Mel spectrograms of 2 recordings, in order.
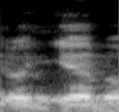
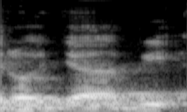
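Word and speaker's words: رَجَبَ: Para ulama, jumhur ulama membacanya fi Rajaba, bukan fi Rajabi atau fi Rajabin jumhur ulama ya. Ini karena Rajaba dan Syak'bana ini masuk dalam isim ghair munsarif. Jadi dia tidak kena rab gitu ya.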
